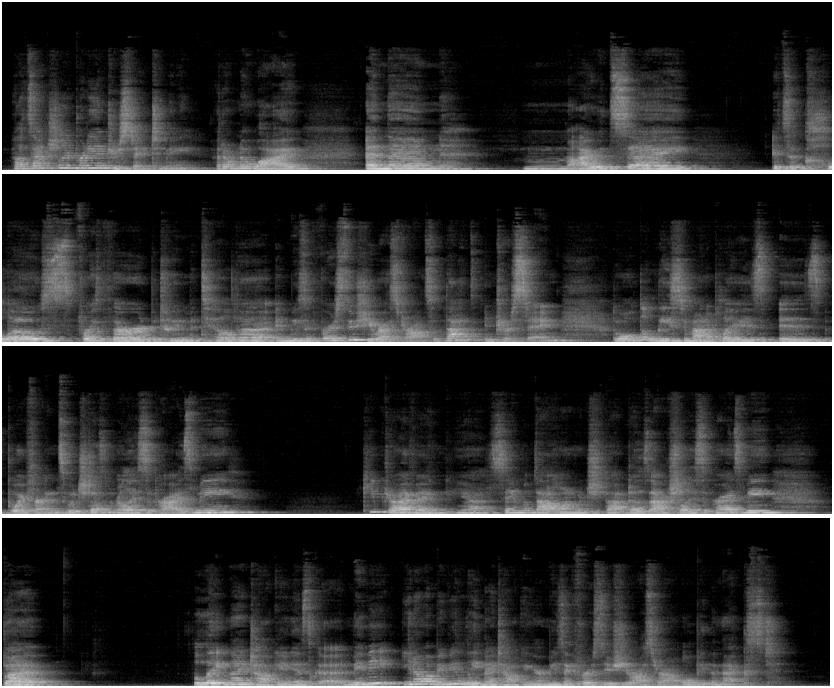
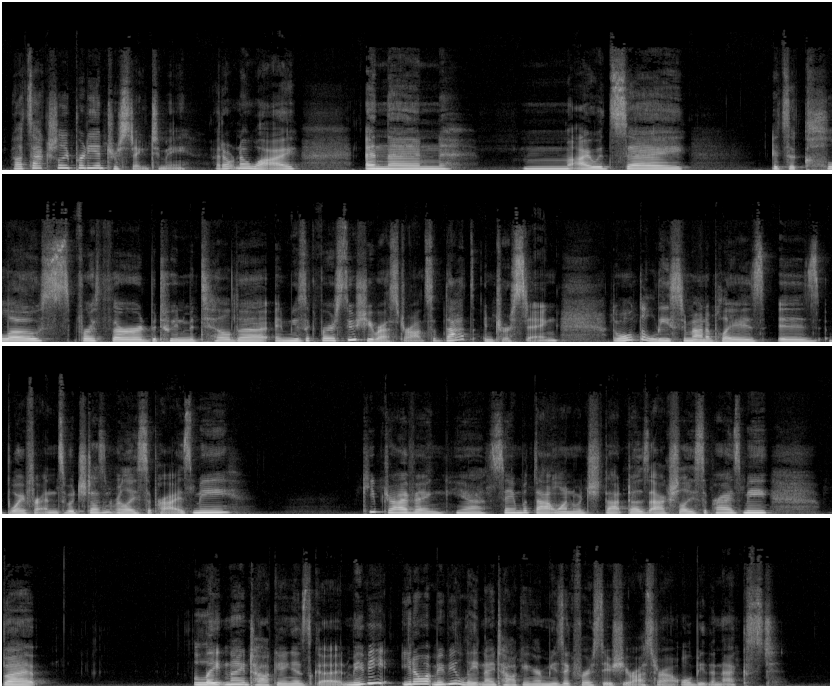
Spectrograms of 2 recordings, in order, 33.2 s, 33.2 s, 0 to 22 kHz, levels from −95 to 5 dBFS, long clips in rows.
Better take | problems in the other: second | off-mic speech; far // room echo; slight; dies away in 0.5 s

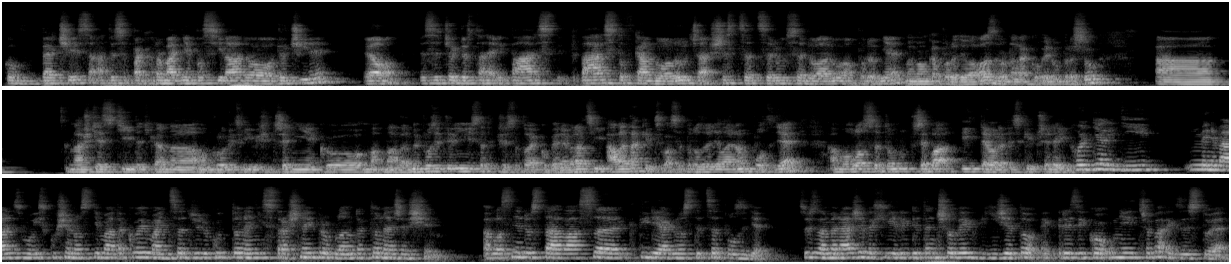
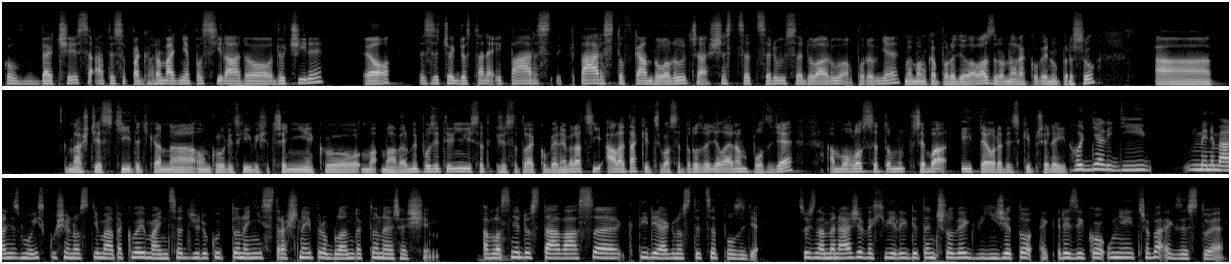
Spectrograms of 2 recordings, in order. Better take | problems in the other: second | off-mic speech; far // room echo; slight; dies away in 0.4 s

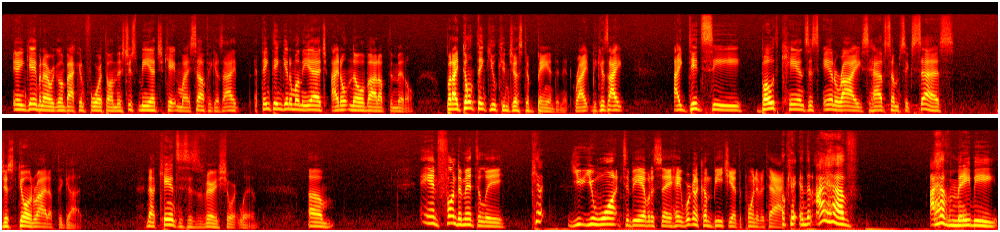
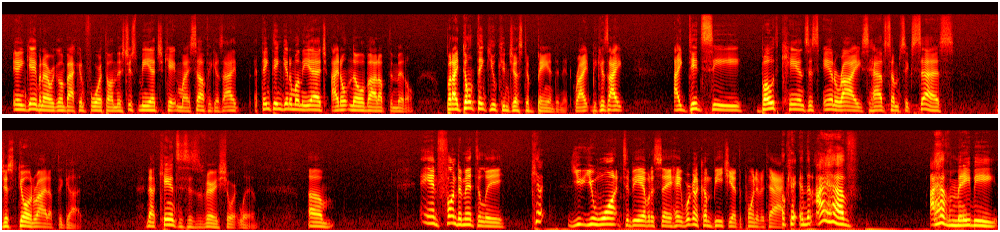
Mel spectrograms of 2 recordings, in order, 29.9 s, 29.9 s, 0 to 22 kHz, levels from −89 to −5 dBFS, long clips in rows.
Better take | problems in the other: neither | hiss; faint; throughout; 25 dB below the speech; the same in both

